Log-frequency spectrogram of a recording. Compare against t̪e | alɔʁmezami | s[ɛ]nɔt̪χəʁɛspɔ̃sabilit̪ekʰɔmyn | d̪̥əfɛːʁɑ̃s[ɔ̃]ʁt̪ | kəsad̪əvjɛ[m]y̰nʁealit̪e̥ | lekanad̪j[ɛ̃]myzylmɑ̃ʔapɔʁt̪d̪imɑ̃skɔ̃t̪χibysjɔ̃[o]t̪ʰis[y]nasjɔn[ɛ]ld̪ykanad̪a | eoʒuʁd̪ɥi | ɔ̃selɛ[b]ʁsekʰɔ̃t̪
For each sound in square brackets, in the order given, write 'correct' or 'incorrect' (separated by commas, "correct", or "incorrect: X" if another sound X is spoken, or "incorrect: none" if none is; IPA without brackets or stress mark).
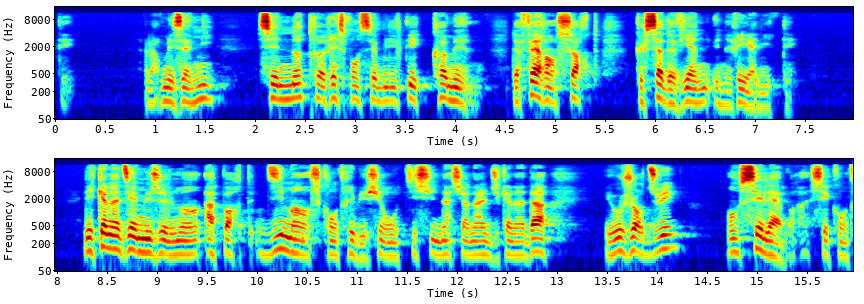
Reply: correct, incorrect: ɔ, incorrect: n, correct, correct, correct, incorrect: a, correct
